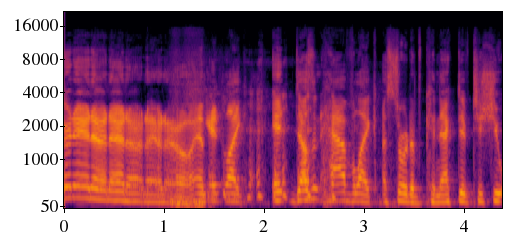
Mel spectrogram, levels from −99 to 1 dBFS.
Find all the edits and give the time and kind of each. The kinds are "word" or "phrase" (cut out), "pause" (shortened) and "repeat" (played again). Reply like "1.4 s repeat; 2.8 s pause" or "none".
1.4 s word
